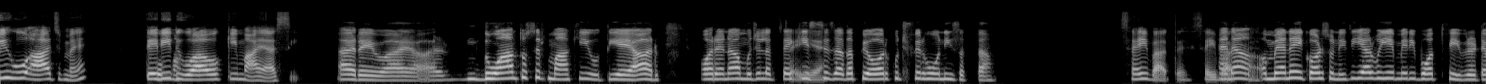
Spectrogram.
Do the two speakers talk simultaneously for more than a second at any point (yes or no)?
no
